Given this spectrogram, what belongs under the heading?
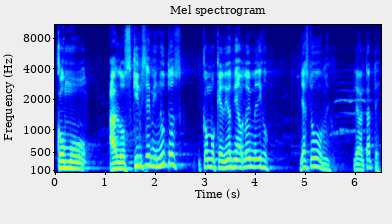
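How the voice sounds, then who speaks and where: A male pastor preaching a sermon. He tells a personal story and rises to loud, emphatic calls. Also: on the high side, animated, normal speed, big-room sound. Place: church sanctuary.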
